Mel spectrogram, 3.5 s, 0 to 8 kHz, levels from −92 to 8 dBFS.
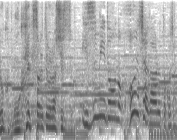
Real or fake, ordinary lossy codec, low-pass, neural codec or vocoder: real; none; none; none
